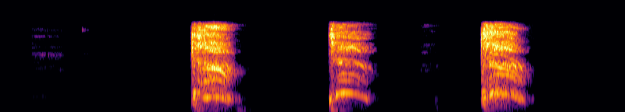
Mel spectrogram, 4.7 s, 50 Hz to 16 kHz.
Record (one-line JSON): {"three_cough_length": "4.7 s", "three_cough_amplitude": 32218, "three_cough_signal_mean_std_ratio": 0.36, "survey_phase": "beta (2021-08-13 to 2022-03-07)", "age": "18-44", "gender": "Female", "wearing_mask": "No", "symptom_none": true, "smoker_status": "Never smoked", "respiratory_condition_asthma": false, "respiratory_condition_other": false, "recruitment_source": "REACT", "submission_delay": "1 day", "covid_test_result": "Negative", "covid_test_method": "RT-qPCR"}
